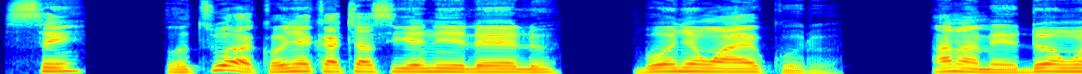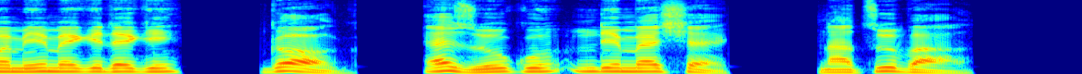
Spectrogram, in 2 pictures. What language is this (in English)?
Igbo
